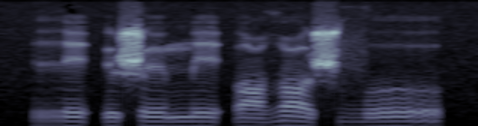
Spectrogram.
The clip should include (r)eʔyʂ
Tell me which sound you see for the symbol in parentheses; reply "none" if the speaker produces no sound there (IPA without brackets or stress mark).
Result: r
